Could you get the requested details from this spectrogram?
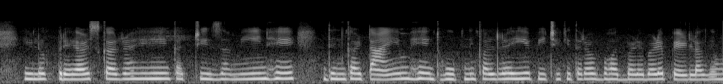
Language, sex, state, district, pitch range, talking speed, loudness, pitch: Hindi, female, Andhra Pradesh, Chittoor, 240-255 Hz, 230 wpm, -15 LUFS, 250 Hz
